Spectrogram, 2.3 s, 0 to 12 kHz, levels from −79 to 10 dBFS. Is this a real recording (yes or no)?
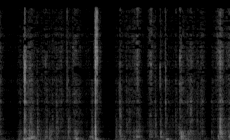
no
